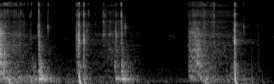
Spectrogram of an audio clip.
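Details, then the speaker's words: 1986 Kawasaki Bayou 300 starting attempt: short starter whirs with sharp irregular clicks, catching only occasionally, as the failed one-way starter clutch bearing slips. "Right there, boom. Clicking, it wants, that's the one-way bearing working, it wants to catch it, but it's not."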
